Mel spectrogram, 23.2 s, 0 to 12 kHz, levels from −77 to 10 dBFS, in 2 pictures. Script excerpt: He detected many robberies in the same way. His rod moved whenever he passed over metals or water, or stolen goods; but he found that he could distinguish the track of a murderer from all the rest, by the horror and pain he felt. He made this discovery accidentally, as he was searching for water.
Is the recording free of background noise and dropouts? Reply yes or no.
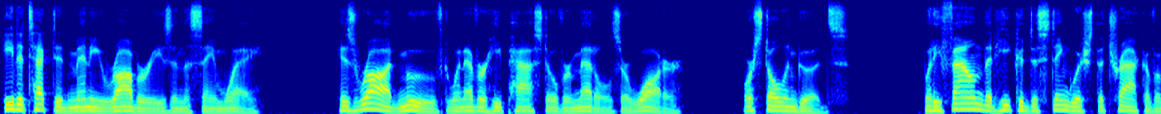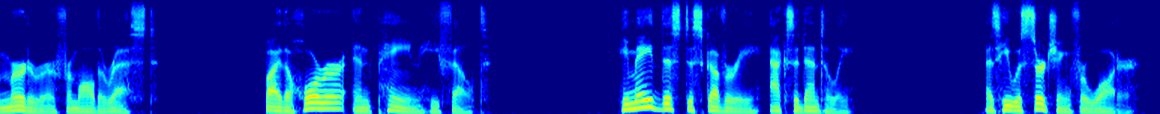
yes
